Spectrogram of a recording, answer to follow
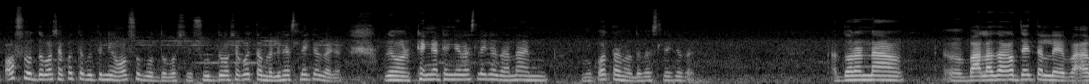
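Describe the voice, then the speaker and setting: A woman's voice: mid-range voice, fairly bright tone, a little hiss or hum. A woman vlogger with a rural Bangladeshi dialect, chatting to her viewers outdoors in a homely, rambling way. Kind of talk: casual chat to viewers. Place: outdoors near birds.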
